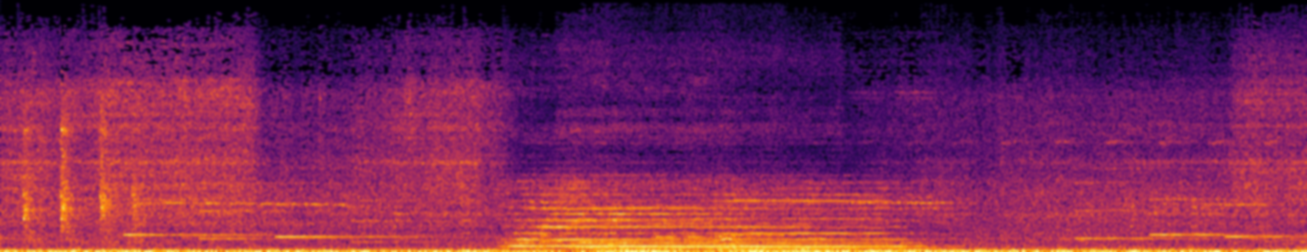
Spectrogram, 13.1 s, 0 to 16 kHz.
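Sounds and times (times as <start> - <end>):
train low rumble: 0.0 - 13.0
train horn chord: 4.9 - 9.6.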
